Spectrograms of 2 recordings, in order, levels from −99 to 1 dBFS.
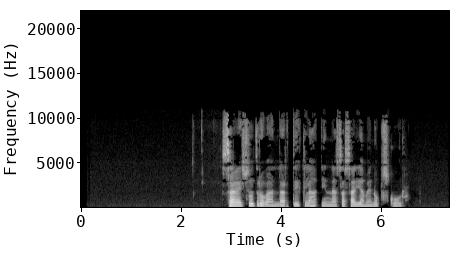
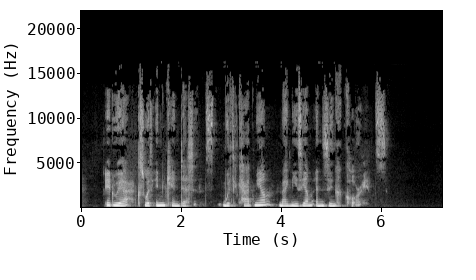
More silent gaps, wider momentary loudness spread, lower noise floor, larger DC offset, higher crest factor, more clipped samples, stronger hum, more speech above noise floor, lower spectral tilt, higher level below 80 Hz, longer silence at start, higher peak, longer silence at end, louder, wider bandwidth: neither; second, 13 LU vs 16 LU; second, -73 dBFS vs -80 dBFS; neither; first, 26 dB vs 16 dB; neither; neither; second, 49 dB vs 63 dB; about the same, -4 dB/octave vs -5 dB/octave; second, -76 dBFS vs -66 dBFS; first, 2.85 s vs 0.5 s; about the same, 0 dBFS vs -2 dBFS; second, 0.85 s vs 1.15 s; second, -23 LUFS vs -17 LUFS; second, 11 kHz vs 14.5 kHz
